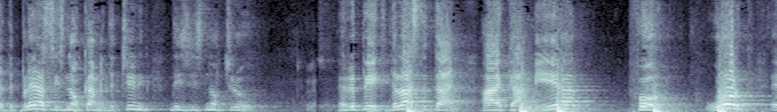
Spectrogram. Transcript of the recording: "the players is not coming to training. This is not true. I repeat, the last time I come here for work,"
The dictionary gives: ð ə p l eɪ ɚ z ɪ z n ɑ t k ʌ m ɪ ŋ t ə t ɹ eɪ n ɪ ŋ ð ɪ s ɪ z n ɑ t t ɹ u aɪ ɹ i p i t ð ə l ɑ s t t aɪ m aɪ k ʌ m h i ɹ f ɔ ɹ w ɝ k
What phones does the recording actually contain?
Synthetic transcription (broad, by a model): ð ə p l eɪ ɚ s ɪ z n ɑ t k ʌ m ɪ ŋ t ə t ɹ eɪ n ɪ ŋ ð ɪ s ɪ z n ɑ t t ɹ u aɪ ɹ i p i t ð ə l ɑ s t t aɪ m aɪ k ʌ m h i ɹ f ɔ ɹ w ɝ k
